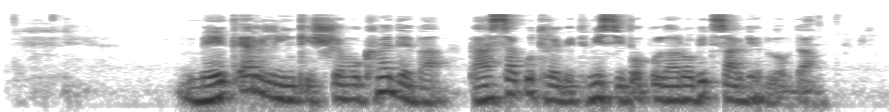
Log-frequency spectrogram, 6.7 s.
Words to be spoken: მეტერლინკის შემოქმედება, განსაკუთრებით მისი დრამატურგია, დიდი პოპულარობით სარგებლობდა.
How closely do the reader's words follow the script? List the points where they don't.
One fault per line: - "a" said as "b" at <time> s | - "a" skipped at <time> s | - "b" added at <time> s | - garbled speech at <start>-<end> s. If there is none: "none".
- "დრამატურგია დიდი" skipped at 4.7 s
